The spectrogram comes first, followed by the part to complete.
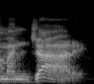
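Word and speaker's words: mangiare: it so andiama manjari i know that you have to land on manjari and the last syllable doesn't disappear but it definitely doesn't have the same kind of importance that manjar the ja has or for example um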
